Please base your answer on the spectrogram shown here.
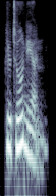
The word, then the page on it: Plutonian: Indian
